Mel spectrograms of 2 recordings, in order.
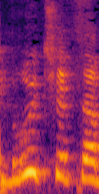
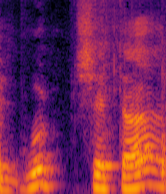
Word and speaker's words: bruschetta: Le soir, c'est bruschetta, donc ça s'écrit B-R-U-C-H-E-2-T-A. C'est marqué bruschetta, mais ça se prononce bruschetta en anglais.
